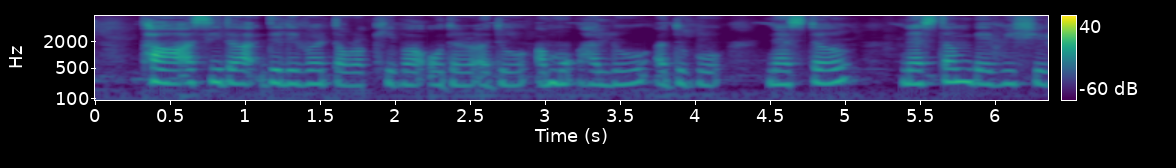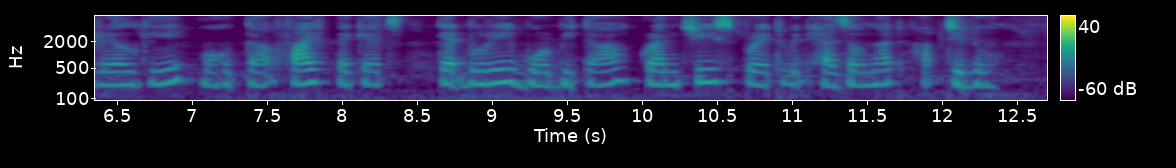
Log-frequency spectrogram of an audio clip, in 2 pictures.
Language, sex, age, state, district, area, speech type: Manipuri, female, 30-45, Manipur, Chandel, rural, read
